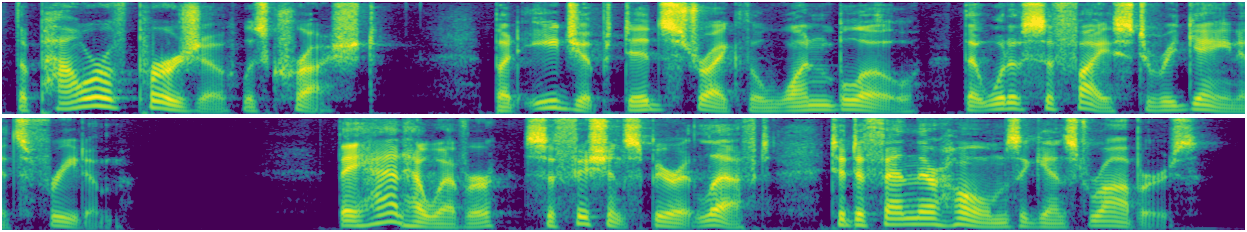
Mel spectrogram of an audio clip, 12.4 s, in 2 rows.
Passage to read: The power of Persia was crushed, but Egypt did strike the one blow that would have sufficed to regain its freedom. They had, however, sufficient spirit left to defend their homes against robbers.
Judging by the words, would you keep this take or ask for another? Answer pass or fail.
pass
